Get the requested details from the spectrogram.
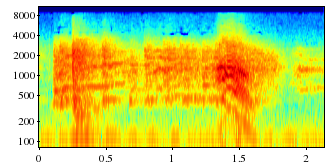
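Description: A dog barks in drawn-out, whining yelps, a long cry followed by a louder one that slides downward in pitch, with no talking.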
